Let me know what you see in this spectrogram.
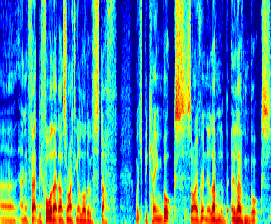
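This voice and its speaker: A man with a British accent and a very deep, low pitch, ordinary pitch variation, on a very clean recording with a silent background. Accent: British accent, noticeable to NZ audience. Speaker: banking industry speaker and author. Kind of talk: conference keynote. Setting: stage with audience at conference.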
